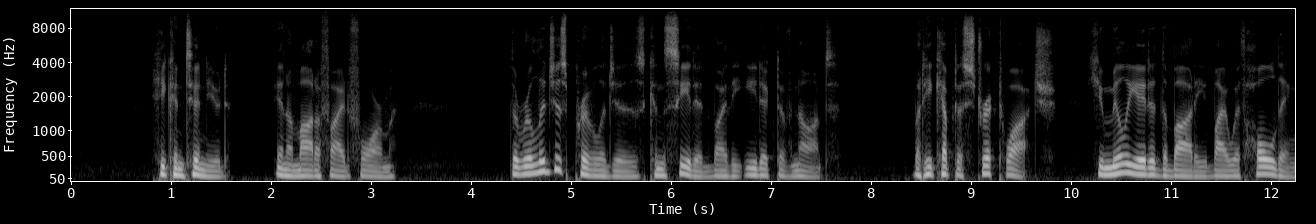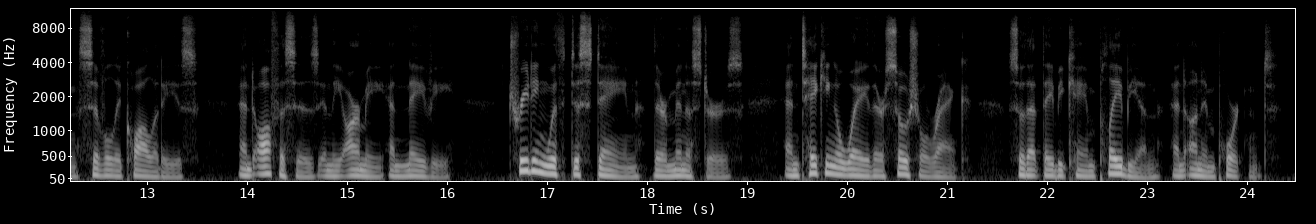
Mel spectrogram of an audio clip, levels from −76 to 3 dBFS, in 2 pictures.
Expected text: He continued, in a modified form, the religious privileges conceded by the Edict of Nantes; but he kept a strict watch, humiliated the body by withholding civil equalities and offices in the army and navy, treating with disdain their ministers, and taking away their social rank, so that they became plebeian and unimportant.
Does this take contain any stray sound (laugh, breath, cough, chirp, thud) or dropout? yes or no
no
